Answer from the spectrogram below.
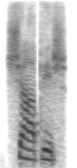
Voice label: "sharpish", Indian

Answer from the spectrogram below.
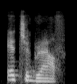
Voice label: "echograph", Indian

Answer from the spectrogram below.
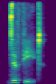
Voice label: "defeat", Indian

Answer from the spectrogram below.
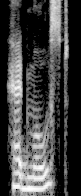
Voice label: "headmost", Indian

